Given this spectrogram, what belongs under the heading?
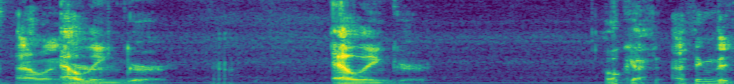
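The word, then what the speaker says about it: Ehlinger: Ellinger. Okay. I think the G. Yeah. Yeah. Ellinger. I think the G is silent.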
